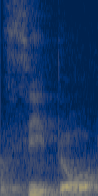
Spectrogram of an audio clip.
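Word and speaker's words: CEDAW: much easier to say to abbreviate it and pronounce the word sido as an acronym acronyms normally are abbreviations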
